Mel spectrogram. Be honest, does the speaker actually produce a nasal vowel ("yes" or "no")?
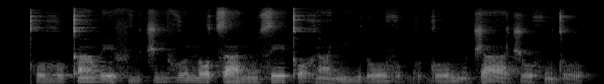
yes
